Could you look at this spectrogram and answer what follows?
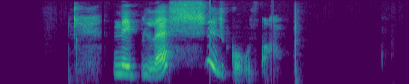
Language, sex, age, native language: Icelandic, female, 7, Swedish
